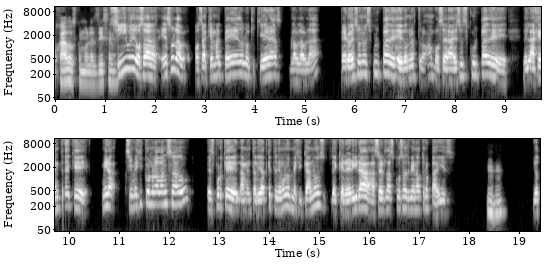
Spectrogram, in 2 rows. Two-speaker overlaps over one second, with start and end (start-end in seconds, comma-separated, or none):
none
